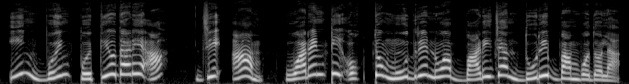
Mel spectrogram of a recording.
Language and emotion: Santali, angry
